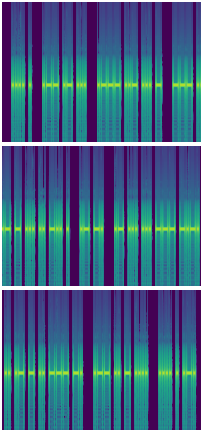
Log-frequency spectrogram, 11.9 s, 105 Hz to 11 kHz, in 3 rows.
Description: Morse code, heard as a keyed tone, about 34 wpm, 700 Hz. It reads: HE WAS JUST OUTSIDE AN ASSOCIATION WITH HER
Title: Sentences from Top 1100 Words 35wpm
